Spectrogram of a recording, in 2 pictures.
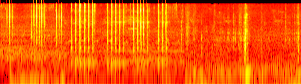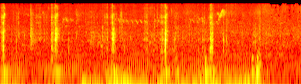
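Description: Steel chisel cutting a mortise in a timber block: quick runs of rapid clicking scrapes for the first few seconds, then separate sharp knocks about once a second as the chisel is driven into the wood.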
